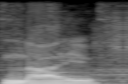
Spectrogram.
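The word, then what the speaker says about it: knife: है के, ठीक है, तो ये यहाँ पर साइलेंट है। इसकी एक और एग्जांपल भी मैं आपको दे देता हूँ, नाइफ, ठीक है, नाव, इस तरह के इसके काफ़ी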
